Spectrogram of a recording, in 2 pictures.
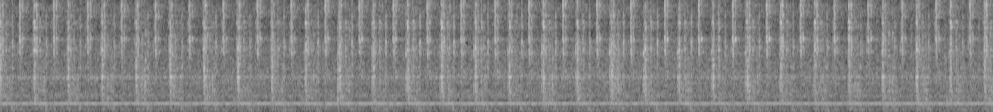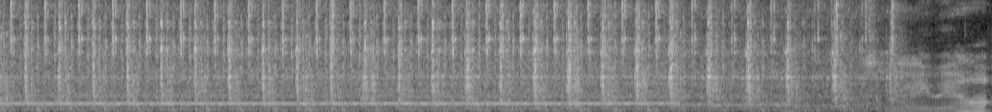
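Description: A sewing machine runs continuously, stitching fabric for a peasant top: a fast, even mechanical chatter that stays loud and close before slowing briefly at the end.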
